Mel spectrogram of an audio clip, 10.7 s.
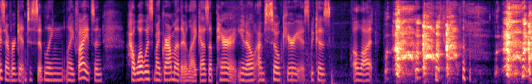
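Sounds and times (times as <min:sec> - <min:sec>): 
speech: 0:00.0 - 0:10.2
person coughing harshly: 0:07.7 - 0:10.6.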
